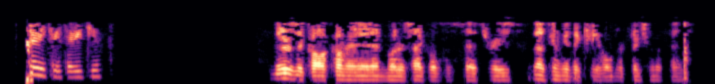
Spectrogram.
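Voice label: Police Dispatch, Scanner audio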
